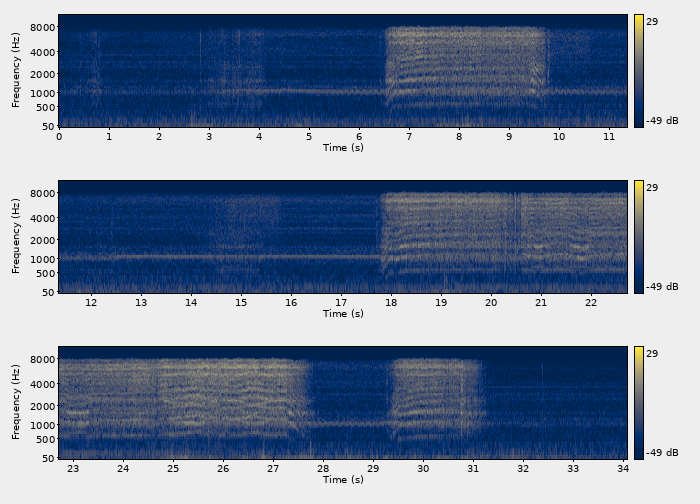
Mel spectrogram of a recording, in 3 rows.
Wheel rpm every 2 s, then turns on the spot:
0, 10, 0, 110, 120, 0, 0, 10, 20, 150, 160, 160, 160, 100, 50, 60, 0.
2-4 14-16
